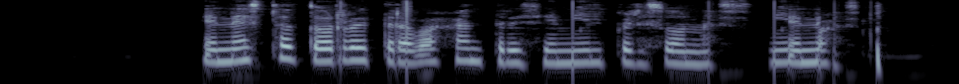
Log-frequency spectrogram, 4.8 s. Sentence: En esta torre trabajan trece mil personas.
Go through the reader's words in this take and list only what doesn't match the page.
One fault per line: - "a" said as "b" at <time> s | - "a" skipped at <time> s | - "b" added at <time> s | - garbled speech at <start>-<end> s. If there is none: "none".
- garbled speech at 3.8-4.3 s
